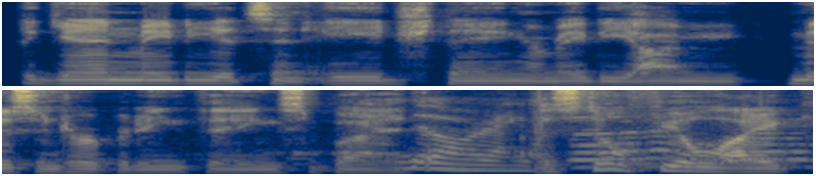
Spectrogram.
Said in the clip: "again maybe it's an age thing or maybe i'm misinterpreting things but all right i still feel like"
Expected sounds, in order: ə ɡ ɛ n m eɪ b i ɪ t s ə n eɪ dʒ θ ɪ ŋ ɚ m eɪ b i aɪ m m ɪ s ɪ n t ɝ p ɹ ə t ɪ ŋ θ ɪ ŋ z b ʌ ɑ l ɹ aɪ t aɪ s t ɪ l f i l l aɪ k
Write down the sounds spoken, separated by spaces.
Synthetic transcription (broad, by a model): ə ɡ ɛ n m eɪ b i ɪ t s ə n eɪ dʒ θ ɪ ŋ ɚ m eɪ b i aɪ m m ɪ s ɪ n t ɝ p ɹ ə t ɪ ŋ θ ɪ ŋ z b ʌ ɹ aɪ t aɪ s t ɪ l f i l l aɪ k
